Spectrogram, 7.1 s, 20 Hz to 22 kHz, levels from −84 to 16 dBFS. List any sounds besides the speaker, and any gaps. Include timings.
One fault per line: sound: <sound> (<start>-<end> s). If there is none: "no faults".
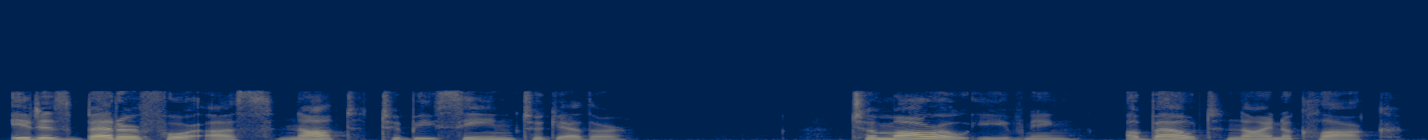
no faults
